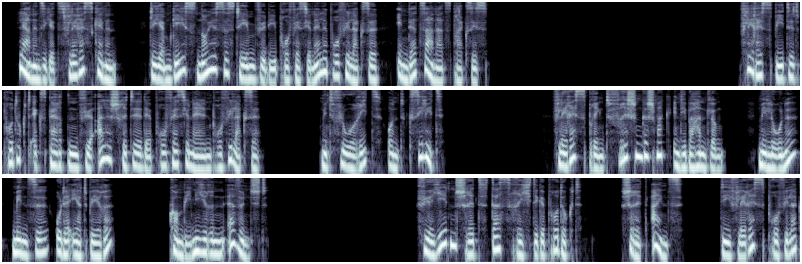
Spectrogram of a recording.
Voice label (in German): Werbung Neutral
